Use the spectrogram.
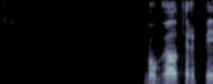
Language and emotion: Russian, neutral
